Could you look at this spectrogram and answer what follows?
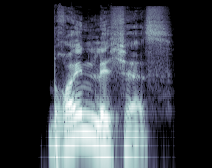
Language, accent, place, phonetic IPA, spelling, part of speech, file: German, Germany, Berlin, [ˈbʁɔɪ̯nlɪçəs], bräunliches, adjective, De-bräunliches.ogg
- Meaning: strong/mixed nominative/accusative neuter singular of bräunlich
